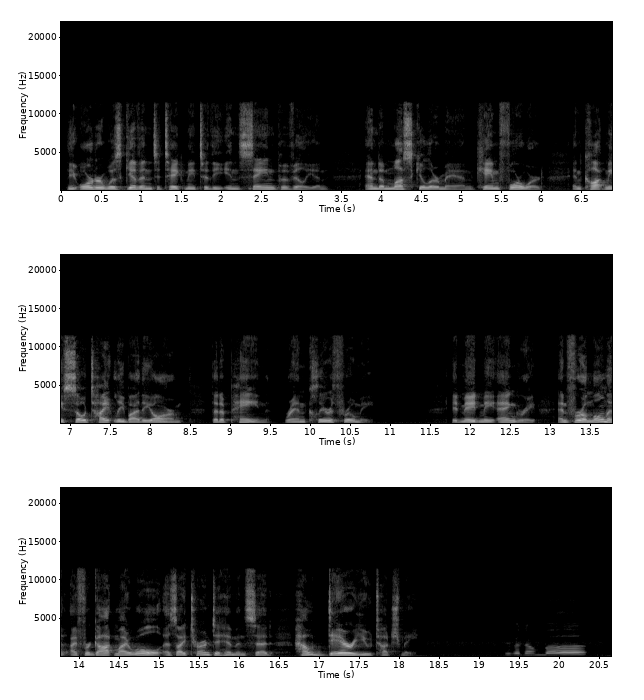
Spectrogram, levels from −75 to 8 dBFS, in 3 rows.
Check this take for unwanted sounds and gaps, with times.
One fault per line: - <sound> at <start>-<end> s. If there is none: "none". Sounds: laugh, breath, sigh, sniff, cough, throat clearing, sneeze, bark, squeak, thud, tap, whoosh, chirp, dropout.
- sigh at 19.3-20.4 s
